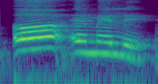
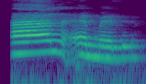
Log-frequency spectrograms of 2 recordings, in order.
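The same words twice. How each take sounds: First: Teacher presents the test phrase; slow example. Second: Much softer, lower "an एम L ए"; soft confirmation. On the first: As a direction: spell out "अ एम L ए" slowly. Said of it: "क्या ये अ एम L ए ठीक है?". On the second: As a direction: quietly settle the correct answer. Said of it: "इसीलिए ये होगा an एम L ए". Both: Shown as a demonstration.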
